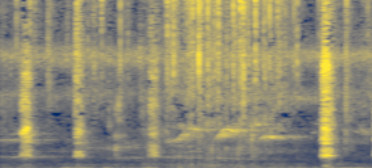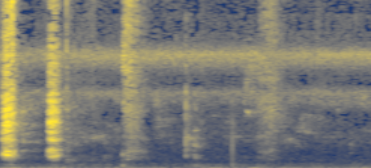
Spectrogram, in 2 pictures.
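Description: A dog barking a few short, sharp times, the loudest three in quick succession about three to four seconds in.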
